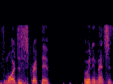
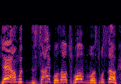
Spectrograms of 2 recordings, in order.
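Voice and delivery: loud, higher, cocky group boast; bold swagger; 3 semitones higher, 5 dB louder than usual. Acted. Peter among his twelve boys, bold swagger. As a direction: puff it up like one of the boys. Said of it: "They were bold".

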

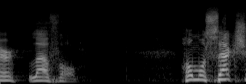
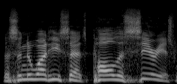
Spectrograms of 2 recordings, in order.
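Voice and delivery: ordinary delivery

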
